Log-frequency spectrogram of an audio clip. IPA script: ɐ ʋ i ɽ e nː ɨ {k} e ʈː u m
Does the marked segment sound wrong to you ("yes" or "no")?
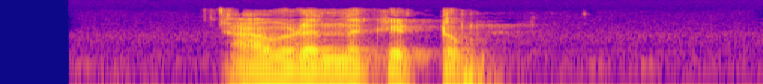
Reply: no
